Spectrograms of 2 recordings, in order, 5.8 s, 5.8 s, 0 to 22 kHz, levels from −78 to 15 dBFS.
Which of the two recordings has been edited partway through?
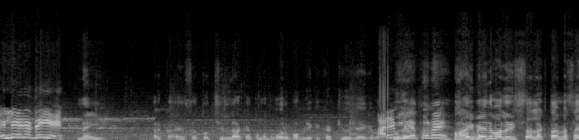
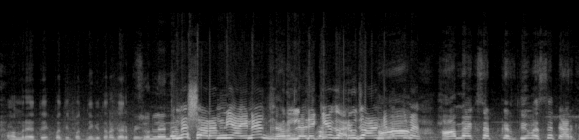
first; 2 cuts; at 1.6 s, 3.9 s

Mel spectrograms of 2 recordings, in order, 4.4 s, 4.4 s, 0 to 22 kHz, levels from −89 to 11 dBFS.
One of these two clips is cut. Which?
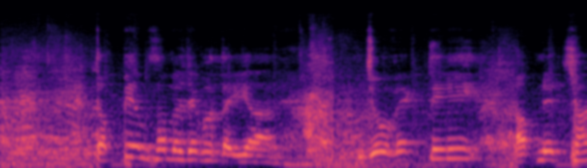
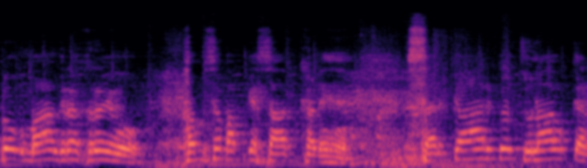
first; 1 cut; at 2.5 s

